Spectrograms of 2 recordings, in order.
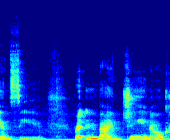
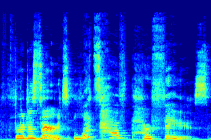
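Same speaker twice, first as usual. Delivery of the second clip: high, drawn-out dessert suggestion; fancy mom; 6 semitones higher, 6 dB louder, slower than usual. Acted. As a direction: play a mother putting on elegance. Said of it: "my mom says".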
